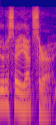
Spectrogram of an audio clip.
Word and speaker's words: Urusei Yatsura: No, it's actually Urusei Yatsura. – Urusei Yatsura. – No, it's not Sai. If it was Sai, then it would be an A. Yeah. – Yeah, yeah. Urusei Yatsura.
